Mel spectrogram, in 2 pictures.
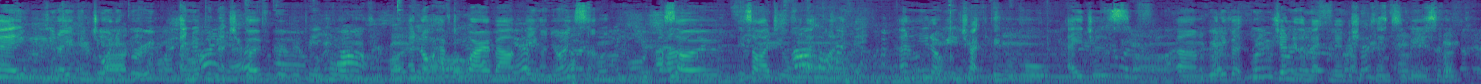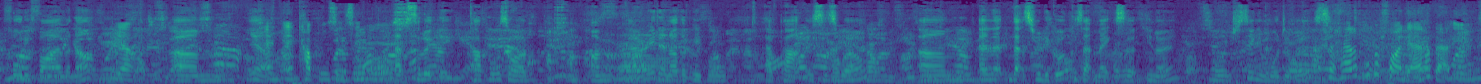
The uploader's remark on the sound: This episode was recorded at OneDay Estate winery. Playing his acoustic set in the background. At times the crowd noise erupts and drowns out a few words here and there.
